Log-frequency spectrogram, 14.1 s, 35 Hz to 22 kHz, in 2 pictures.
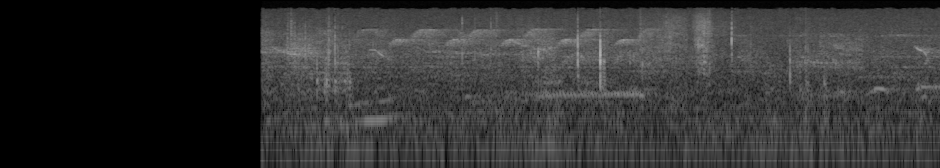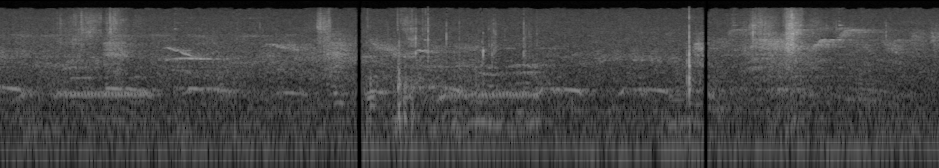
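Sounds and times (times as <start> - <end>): birds chirping: 2.0 - 14.0
dove-like cooing: 3.9 - 5.0, 6.1 - 13.7.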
